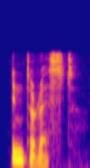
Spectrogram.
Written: interest

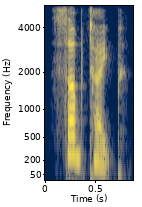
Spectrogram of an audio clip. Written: subtype

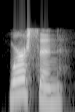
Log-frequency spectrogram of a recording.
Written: worsen

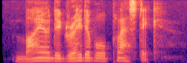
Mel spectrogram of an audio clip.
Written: biodegradable plastic

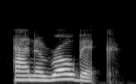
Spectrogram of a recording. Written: anaerobic

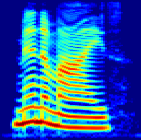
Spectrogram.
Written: minimize

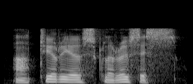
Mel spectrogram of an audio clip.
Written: arteriosclerosis

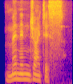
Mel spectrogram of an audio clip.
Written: meningitis

